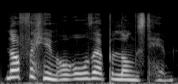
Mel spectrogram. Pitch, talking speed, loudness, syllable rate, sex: 240 Hz, 305 wpm, -17 LUFS, 6.2 syllables/s, female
